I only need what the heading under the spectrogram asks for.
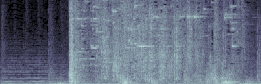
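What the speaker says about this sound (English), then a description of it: "You'll require something heavy, such as a fire extinguisher, to cause the break. Strike the glass where it's weakest, near one of the bottom corners." A window pane struck with a heavy fire extinguisher bursts in one loud, sharp crash, followed by a bright spray of shards tinkling and scattering for a couple of seconds.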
